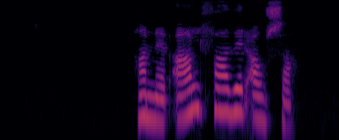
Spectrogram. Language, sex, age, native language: Icelandic, female, 50-59, Icelandic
